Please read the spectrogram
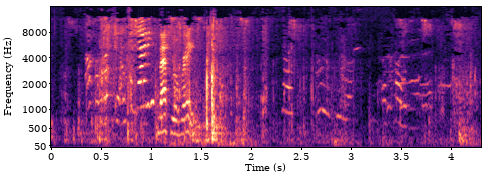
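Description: A corrugated-plastic nucleus hive box being folded and handled, with light clicks and rustles. A high, wavering vocal cry rises about a second in, and smaller wavering calls follow later.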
